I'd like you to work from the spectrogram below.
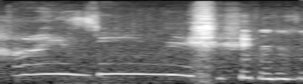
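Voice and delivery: light up at the name; thrilled high greeting; excited gasp hello. Real, not acted.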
